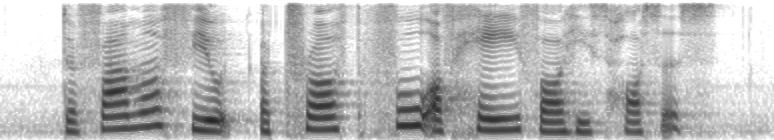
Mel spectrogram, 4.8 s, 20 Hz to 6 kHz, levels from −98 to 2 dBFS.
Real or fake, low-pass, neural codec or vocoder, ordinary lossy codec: real; 5.4 kHz; none; none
